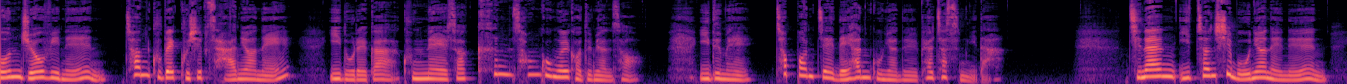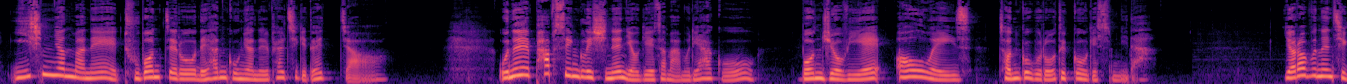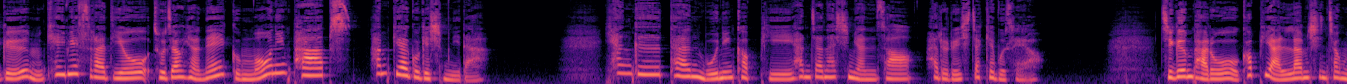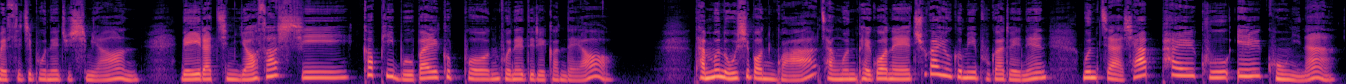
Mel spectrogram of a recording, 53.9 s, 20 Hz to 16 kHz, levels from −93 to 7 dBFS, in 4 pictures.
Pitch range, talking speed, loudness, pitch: 175-245 Hz, 240 characters per minute, -25 LUFS, 205 Hz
